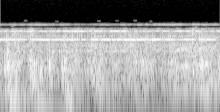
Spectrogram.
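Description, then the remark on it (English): Emergency alarm bells ring continuously throughout a training center at a steady high pitch, unbroken over a dense wash of commotion, indistinct voices and running feet as men rush to the main hall. “A few moments after that, bells rang throughout the center, followed by the sounds of running feet as the men rushed to the main hall for instructions.”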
